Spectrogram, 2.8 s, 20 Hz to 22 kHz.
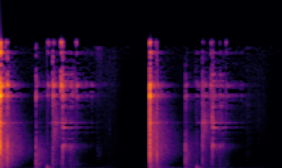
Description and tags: Bouncing lightbulb 1
Dropping a small lightbulb, but apparently not high enough to break. So it chooses to bounce instead.
Recorded with:
Zoom H4n op 120° XY Stereo setup
Octava MK-012 ORTF Stereo setup
The recordings are in this order.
